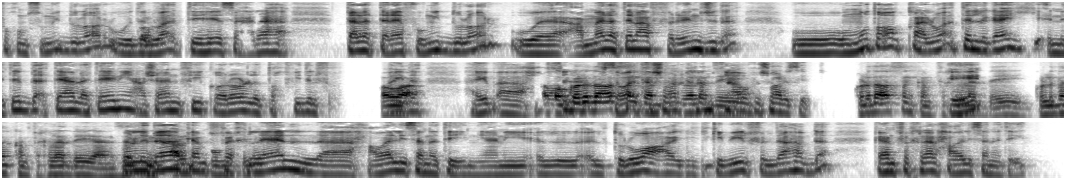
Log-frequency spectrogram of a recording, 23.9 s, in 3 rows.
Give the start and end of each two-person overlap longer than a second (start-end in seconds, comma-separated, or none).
12.0-13.7, 16.8-18.0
